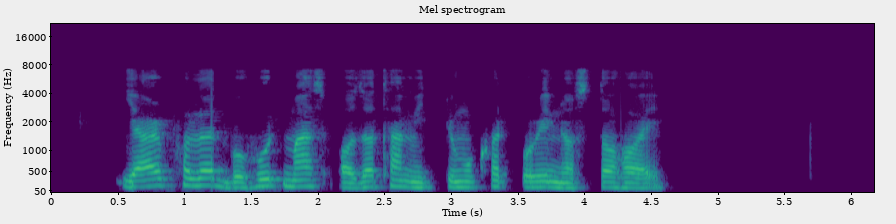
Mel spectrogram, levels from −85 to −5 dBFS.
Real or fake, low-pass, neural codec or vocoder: real; 7.2 kHz; none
